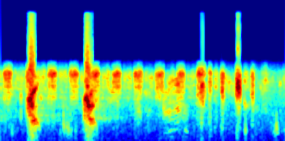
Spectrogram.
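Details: Two dogs, Doppler and Willy, play-wrestling at Golden Gardens in Seattle, phone recording: two loud short barks early on, followed by a spread of softer yips mixed with people talking nearby.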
